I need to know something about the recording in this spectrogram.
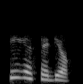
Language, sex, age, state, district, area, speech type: Assamese, female, 18-30, Assam, Dibrugarh, rural, conversation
